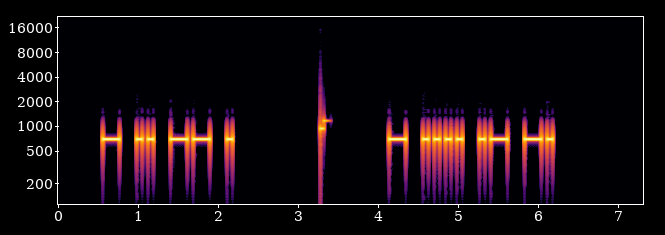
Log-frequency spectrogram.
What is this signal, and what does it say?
Morse code, heard as a keyed tone, about 17 wpm, 700 Hz. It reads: TIME THAN
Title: Sentences from Top 100 Words - New Word Drill - 17wpm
